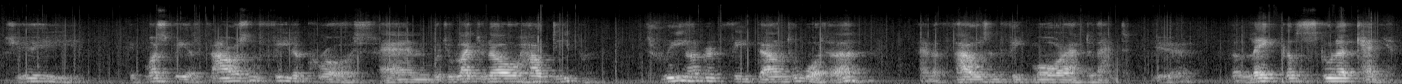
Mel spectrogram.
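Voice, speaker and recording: An actor playing a menacing, commanding villain boss in 1940s radio drama style. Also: male voice, mid-range voice, animated, takes it slowly. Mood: gloating, tense. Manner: commanding, threatening. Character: menacing male villain boss bullying his henchman. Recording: old radio record, distant, echoey, hissy.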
